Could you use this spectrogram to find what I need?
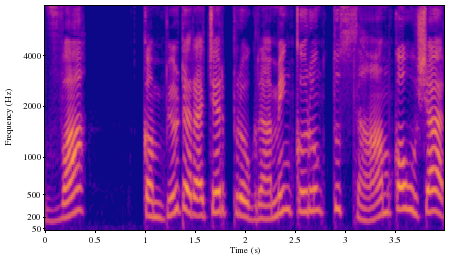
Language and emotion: Goan Konkani, surprised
